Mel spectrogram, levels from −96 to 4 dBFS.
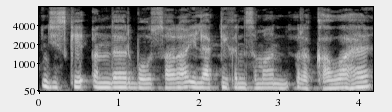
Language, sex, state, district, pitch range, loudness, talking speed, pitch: Hindi, male, Uttar Pradesh, Saharanpur, 150-170 Hz, -15 LUFS, 130 wpm, 160 Hz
